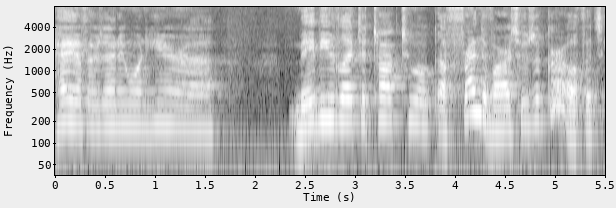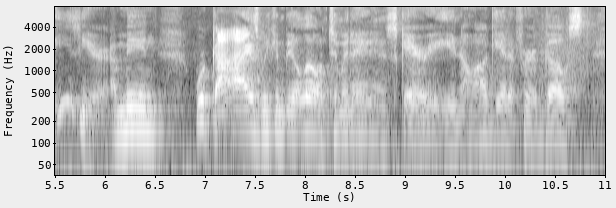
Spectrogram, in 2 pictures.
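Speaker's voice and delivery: mild, soft, gentle fatherly dad voice. Imitating a friend talking to ghosts: imitating a gentle dad voice. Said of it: "gentle dad voice again".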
